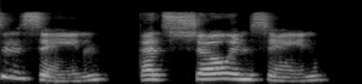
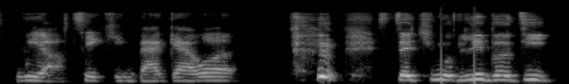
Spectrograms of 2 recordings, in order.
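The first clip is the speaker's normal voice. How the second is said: put-on French accent; 4 semitones lower than usual. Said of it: "There it is, maybe".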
